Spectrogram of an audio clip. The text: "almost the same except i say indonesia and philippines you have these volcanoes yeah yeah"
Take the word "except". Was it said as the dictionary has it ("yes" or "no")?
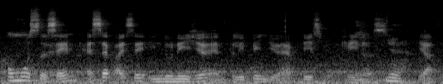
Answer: no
